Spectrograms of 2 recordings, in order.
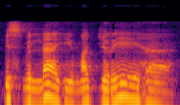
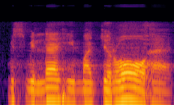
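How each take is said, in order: First: The vowel after 'majr' leans toward 'e'. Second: The vowel after 'majr' is an open 'a'. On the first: This is the required tilted reading. The speaker calls it right. "harus dibaca imalah, miring" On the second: This is the vowel as written. The speaker calls it wrong. "sebenarnya baris atas"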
